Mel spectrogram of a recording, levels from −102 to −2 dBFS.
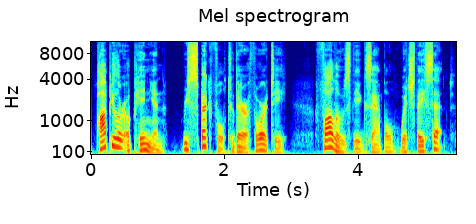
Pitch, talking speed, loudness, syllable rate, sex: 110 Hz, 130 wpm, -23 LUFS, 5.2 syllables/s, male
